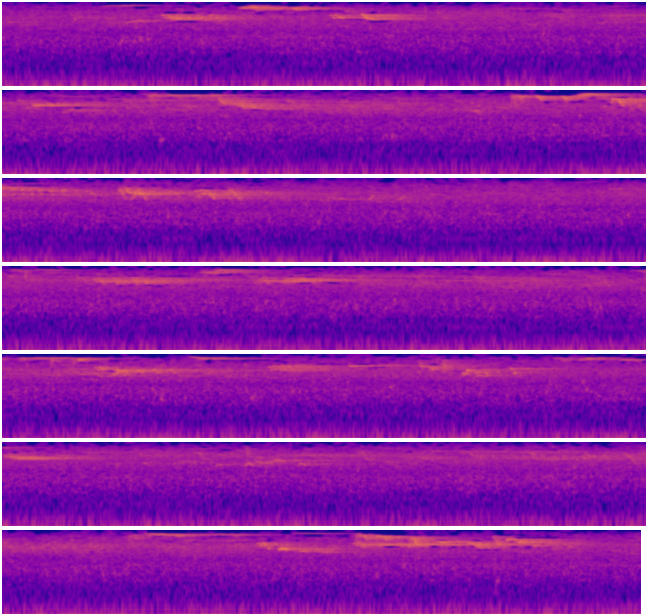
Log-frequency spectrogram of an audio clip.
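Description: Birds chirping: many short, high calls scattered throughout, over a steady background hiss.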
